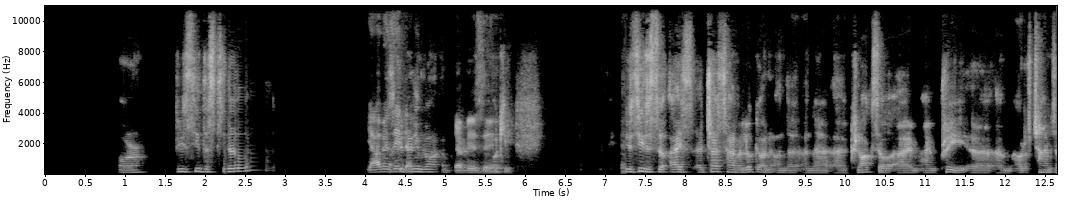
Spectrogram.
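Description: A middle-aged man speaks with animation over an online call.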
